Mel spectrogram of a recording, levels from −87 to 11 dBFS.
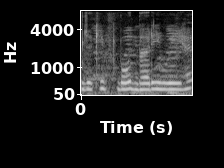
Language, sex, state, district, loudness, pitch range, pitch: Hindi, female, Bihar, Vaishali, -14 LUFS, 225-235 Hz, 230 Hz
